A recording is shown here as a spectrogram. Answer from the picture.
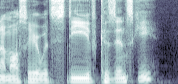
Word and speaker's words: Koscinski: So Koscinski. Koscinski.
